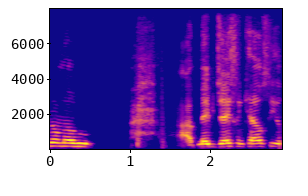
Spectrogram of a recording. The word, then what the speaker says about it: Kelce: By the way, we're all saying his name wrong. It's Kels. It's Kels. Kels. I just that was like a big thing. He was on a podcast. He's like, my last name's pronounced Kels, but everybody's called me Kelsey my whole life, so I just roll with it. So it's Travis Kelce, not Kelsey? I guess so.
